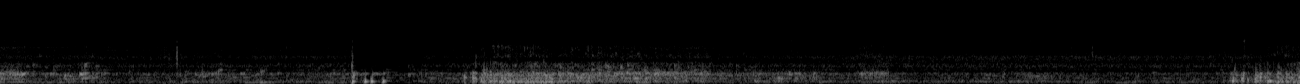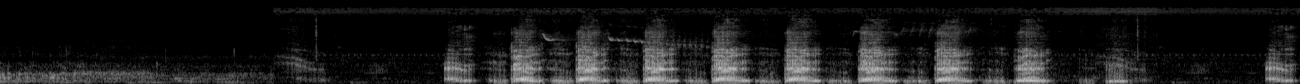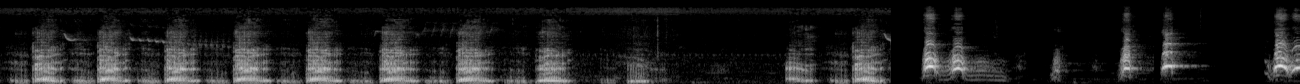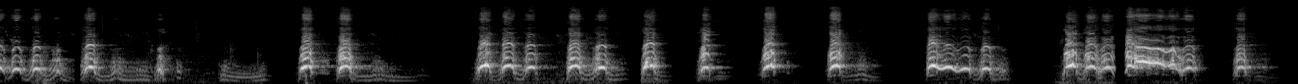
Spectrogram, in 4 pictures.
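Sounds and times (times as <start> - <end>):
big cat rasping call: 17.4 - 24.5, 25.6 - 32.7, 33.8 - 34.9
dog barking: 35.2 - 38.0, 38.7 - 40.9, 42.0 - 43.0, 43.7 - 51.8.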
